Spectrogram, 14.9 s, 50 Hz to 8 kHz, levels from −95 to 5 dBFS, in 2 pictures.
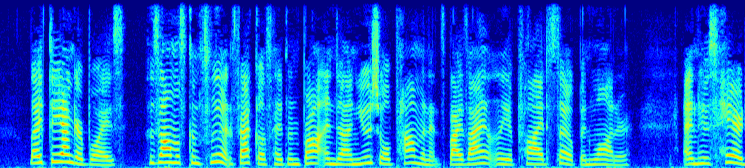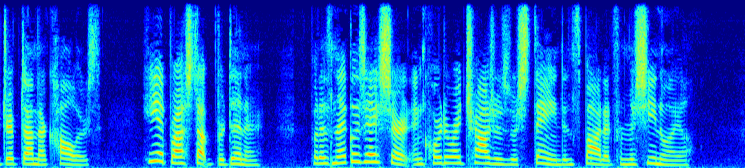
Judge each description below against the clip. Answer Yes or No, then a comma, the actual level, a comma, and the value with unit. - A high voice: Yes, very high, 255 Hz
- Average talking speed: Yes, average, 190 wpm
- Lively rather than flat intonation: No, average, 4.1 semitones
